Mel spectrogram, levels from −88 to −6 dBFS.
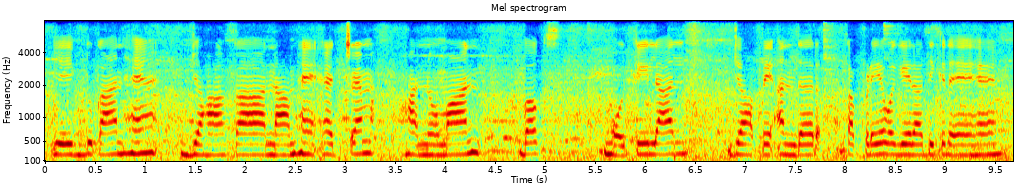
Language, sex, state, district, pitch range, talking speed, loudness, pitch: Hindi, female, Odisha, Malkangiri, 220-235 Hz, 125 wpm, -13 LUFS, 225 Hz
